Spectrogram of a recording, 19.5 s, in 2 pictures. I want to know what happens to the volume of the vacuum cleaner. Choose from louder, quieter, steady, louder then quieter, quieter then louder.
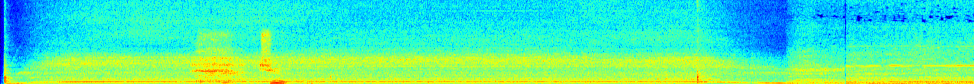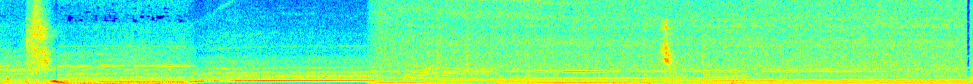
steady.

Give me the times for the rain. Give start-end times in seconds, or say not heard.
not heard.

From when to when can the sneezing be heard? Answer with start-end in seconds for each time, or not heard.
1.9-3.4, 9.8-10.5, 16.2-16.6.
